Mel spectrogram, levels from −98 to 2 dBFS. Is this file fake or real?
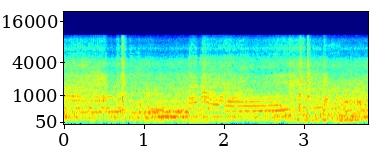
real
